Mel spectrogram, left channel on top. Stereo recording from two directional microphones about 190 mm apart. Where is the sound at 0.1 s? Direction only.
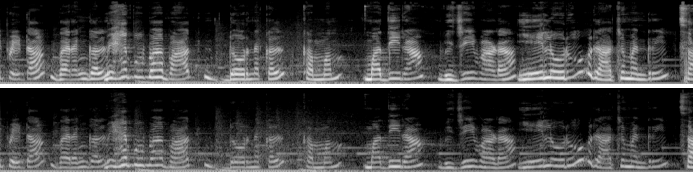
40° left (ahead or behind).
